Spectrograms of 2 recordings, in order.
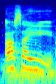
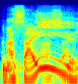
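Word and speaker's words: açaí: So, how do you say this again? – Acai. – Acai.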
